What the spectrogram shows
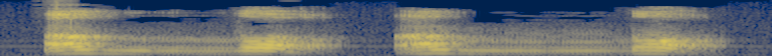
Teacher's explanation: left side پہ اور right side سے بھی نکل سکتا ہے، لیکن لیفٹ سائڈ پہ جو اوپر والی داڑھی ہیں وہاں پہ زبان کی سائڈ جو ہے نا وہ لگا کے ضاد ادا کرتے ہیں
